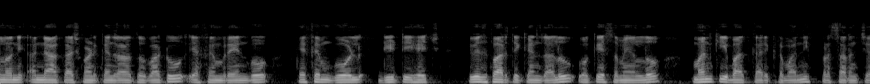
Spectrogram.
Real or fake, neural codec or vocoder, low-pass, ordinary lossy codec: real; none; 7.2 kHz; none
